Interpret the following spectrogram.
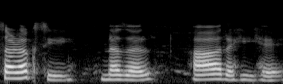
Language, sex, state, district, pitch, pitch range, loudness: Hindi, female, Himachal Pradesh, Shimla, 225 Hz, 205-265 Hz, -15 LUFS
